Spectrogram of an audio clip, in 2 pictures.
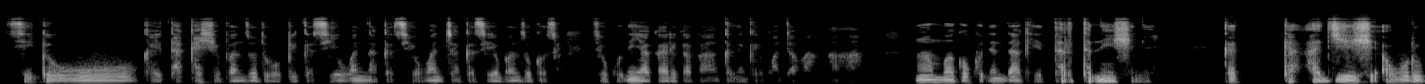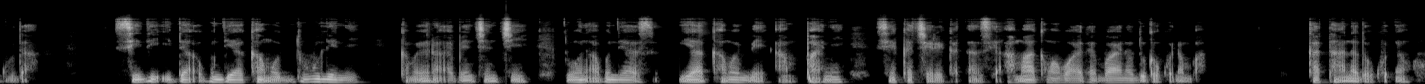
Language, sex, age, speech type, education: Hausa, male, 15-29, spontaneous, secondary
